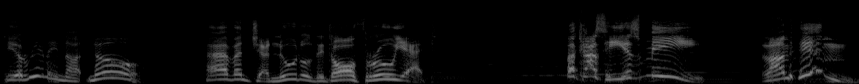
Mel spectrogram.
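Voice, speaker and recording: A man's voice: wildly swooping pitch, takes it slowly, creaky, long pauses, bright, forceful tone, breathy edge, soft background music, exaggerated voice. A man playing a mad, theatrical ruler-god of madness in a fantasy game, flamboyant and mercurial, swinging between glee and menace. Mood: gleeful ranting. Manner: flamboyant, swinging from gleeful cries to low menace. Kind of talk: fantasy game character acting.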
